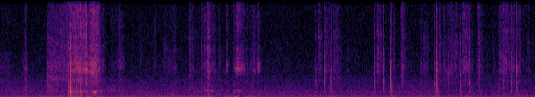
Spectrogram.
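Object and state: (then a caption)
Molded paper plate. A thin, empty white molded-fiber paper plate is tilted in the hands while its face is rubbed and scratched with fingertips and nails. The result is dry, bright scratching and rustling, with a louder burst of scraping near the start followed by scattered quieter scratches and small clicks.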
